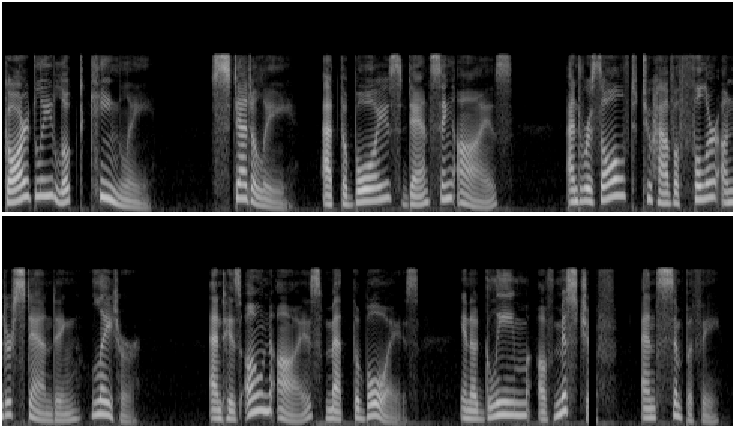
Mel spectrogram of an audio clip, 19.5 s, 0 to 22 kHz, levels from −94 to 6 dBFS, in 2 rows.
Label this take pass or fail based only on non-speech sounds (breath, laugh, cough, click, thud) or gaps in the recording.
fail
